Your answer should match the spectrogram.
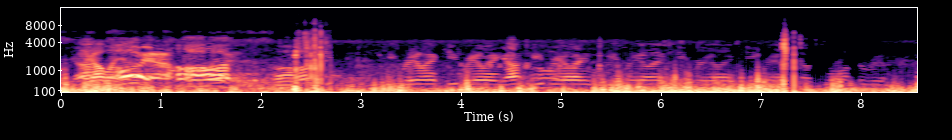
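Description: Wind buffeting the camera microphone as a steady low rumble, under indistinct talking, with two sharp clicks, one about two seconds in and one near the end.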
